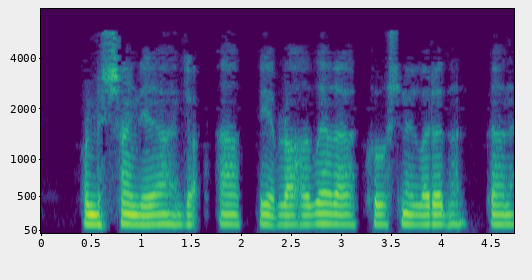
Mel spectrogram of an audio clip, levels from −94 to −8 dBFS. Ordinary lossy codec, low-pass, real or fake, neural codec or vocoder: MP3, 24 kbps; 7.2 kHz; fake; codec, 16 kHz, 0.5 kbps, FunCodec, trained on LibriTTS, 25 frames a second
